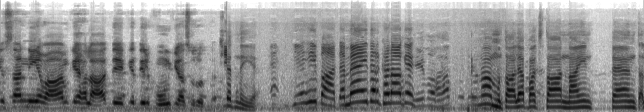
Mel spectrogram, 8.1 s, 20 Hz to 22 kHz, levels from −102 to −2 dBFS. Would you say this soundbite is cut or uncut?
uncut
